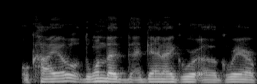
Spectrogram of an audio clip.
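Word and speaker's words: Okoye: Okeo. I keep pronouncing it wrong. O Okayo, the one that Dan Guerrero plays.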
